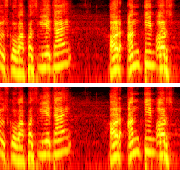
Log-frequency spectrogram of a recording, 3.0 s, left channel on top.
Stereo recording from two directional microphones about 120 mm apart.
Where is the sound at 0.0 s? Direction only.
55° left (ahead or behind).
